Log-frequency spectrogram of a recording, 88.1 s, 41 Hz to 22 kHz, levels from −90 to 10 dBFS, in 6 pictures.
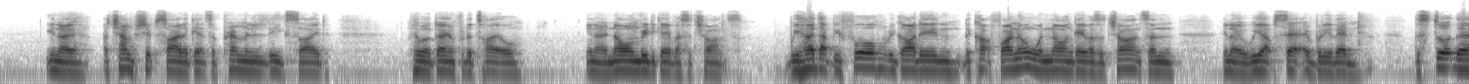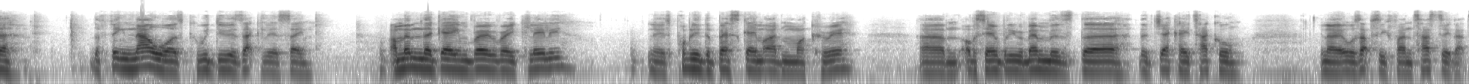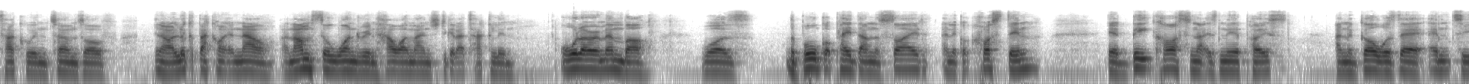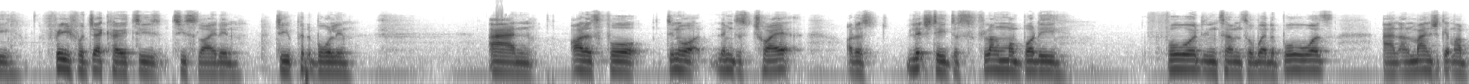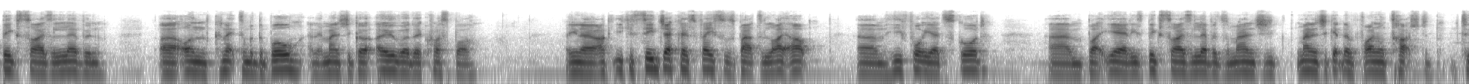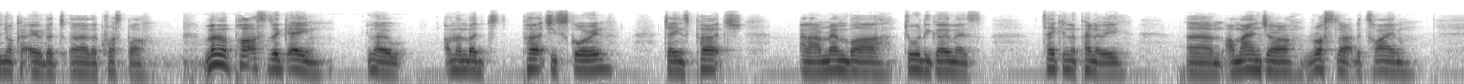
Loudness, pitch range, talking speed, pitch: -19 LUFS, 105-120 Hz, 195 wpm, 110 Hz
